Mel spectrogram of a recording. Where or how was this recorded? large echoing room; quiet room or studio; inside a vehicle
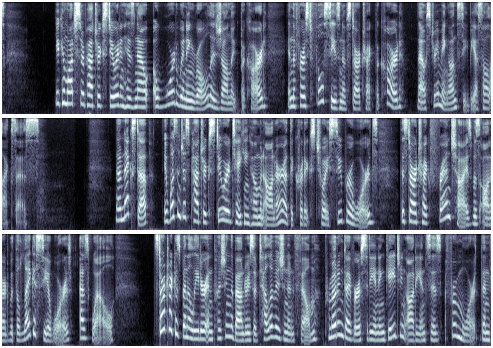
quiet room or studio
